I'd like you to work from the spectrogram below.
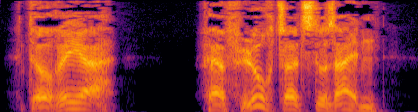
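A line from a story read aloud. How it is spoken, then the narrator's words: Roared. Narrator (German): brüllte Ser Jorah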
